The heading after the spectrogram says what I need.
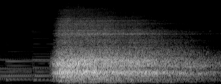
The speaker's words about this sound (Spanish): Te invito a tomar una respiración profunda conmigo, que esto de oxigenar el cerebro siempre es bueno. Inhala por nariz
